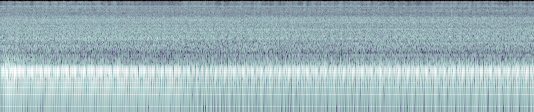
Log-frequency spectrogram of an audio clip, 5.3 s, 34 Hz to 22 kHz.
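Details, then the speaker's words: Fiat Panda 100HP swapped to a Bravo 1.4 T-Jet turbo engine, first start-up with dashboard warnings and no coolant lines fitted. The idle is uneven and lumpy under a steady whir, sounding like it runs on two cylinders; a misfire is suspected. "The car's working, the turbo's turning, I think. It sounds like it's running on 2 cylinders."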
